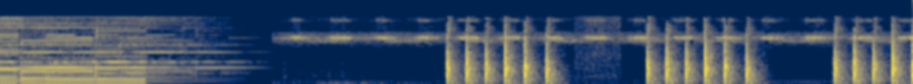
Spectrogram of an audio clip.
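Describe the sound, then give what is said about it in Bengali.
Pounding on a door from outside comes in three rapid bursts of heavy knocks, loud and sharp, over steady cricket chirring that follows a fading strand of music. “কেডা কেডা বাইরে থেকে দরজা ধাক্কায়”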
